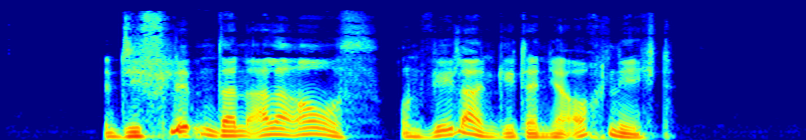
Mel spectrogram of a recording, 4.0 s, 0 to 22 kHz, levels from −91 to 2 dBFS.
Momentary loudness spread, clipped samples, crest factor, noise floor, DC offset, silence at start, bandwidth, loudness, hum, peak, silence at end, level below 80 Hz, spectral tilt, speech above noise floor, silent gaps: 9 LU; under 0.1%; 18 dB; -83 dBFS; under 0.1%; 0.5 s; 16 kHz; -21 LUFS; none; -4 dBFS; 0.75 s; -50 dBFS; -7 dB/octave; 63 dB; none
